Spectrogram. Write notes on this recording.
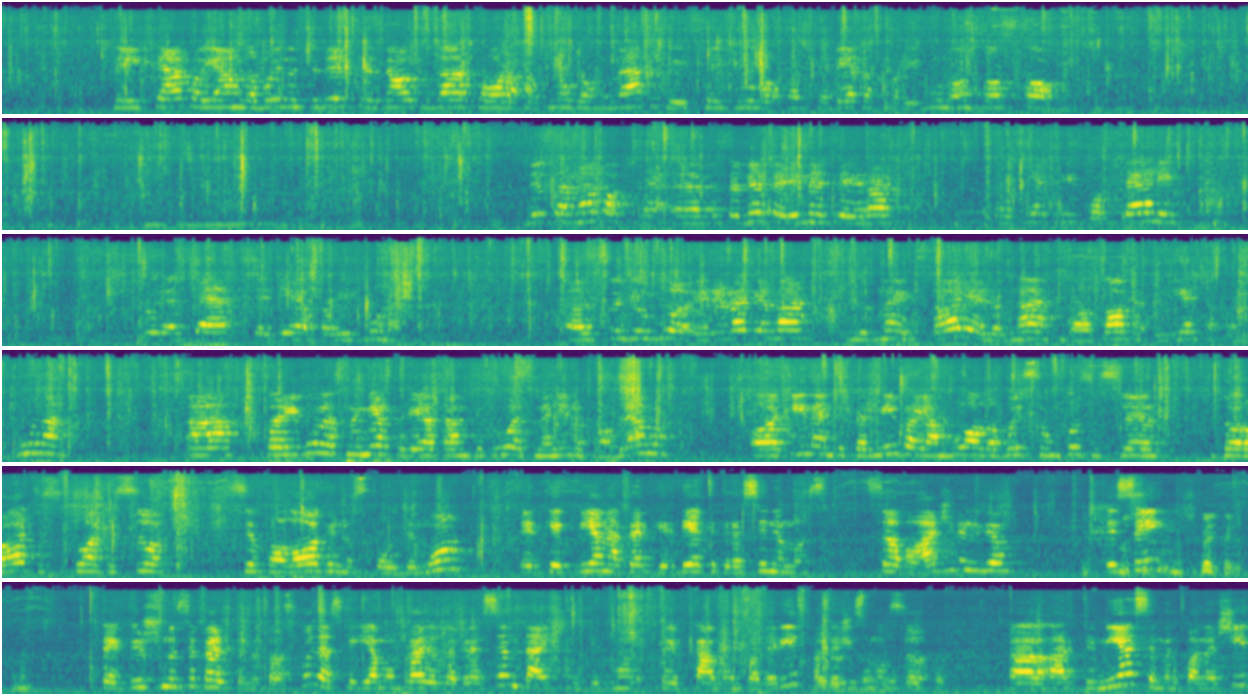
Night excursion in recently closed Lukiskiai prison. Perimeter walk.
